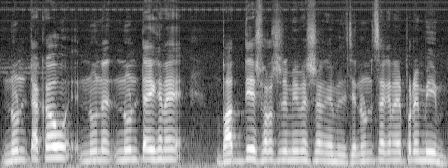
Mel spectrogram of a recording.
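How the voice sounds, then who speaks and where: A man with a high, clear, ringing voice gives a Quran reading lesson in a Bengali accent. He spells out letters and vowel marks one by one at a patient pace, then pulls them together into the full word. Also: fairly even intonation, fast. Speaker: Quran recitation teacher. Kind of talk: tajweed lesson.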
